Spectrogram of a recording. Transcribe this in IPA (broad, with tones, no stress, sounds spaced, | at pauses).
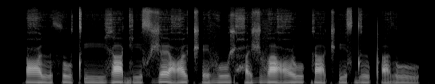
ʕ ɯː˧˩˧ θ u˧˩˧ tʼ iː˨˩ ɣ a˥˩ ɡ iː˨˩ s ʒ ɛ˥˩ ʕ ɯ˥˩ t͡ʃʼ e˧˩˧ v uː˦ ʒ ħ ɛ˩˥ ʒ v a˥˩ ʕ uː˦ k a˧˩˧ t͡ʃʼ iː˦ s d ɯː˥˩ pʼ a˧˩˧ ð uː˥˩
